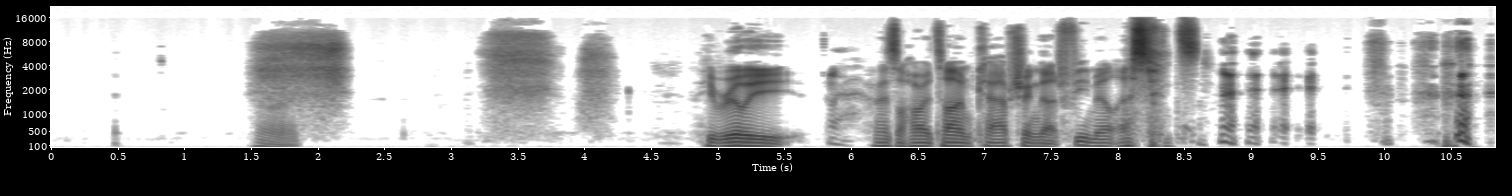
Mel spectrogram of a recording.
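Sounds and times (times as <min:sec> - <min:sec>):
person blowing nose: 0:03.3 - 0:04.2
speech: 0:05.0 - 0:09.4, 0:10.0 - 0:10.8
laughter: 0:08.2 - 0:10.8.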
